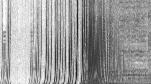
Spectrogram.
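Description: Electronic intro sound effect for a show's opening: a brief burst, then a run of sharp hits that speed up and run together into sustained synthesizer music.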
